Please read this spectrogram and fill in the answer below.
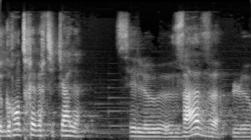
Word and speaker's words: Vav: Le troisième, ce grand trait vertical, c'est le Vav, le Waw, donc on prononce Oué ou V.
